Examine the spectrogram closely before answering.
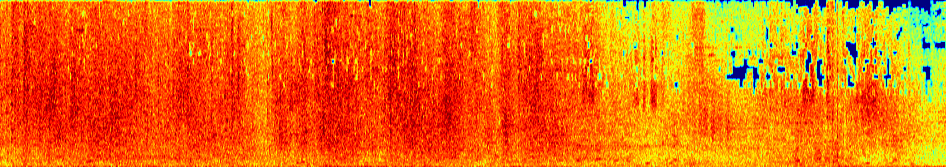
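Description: Game spell effects and attacks crackle and boom in a dense, busy clash.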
